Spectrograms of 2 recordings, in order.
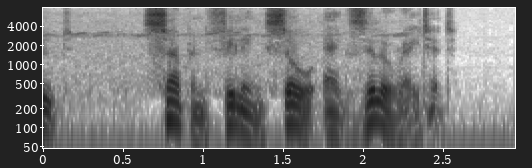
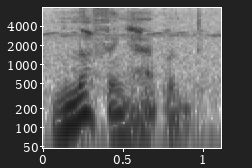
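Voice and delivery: usual speaking voice

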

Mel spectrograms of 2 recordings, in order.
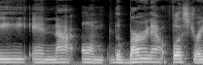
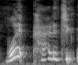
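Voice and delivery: high squeaky disbelief; retold shock at being found out; mock stunned surprise; 12 semitones higher than usual. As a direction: play the caught-out mom, pitched way up. Mom stunned son guessed visit.

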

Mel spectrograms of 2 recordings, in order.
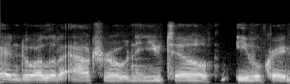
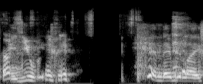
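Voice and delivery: usual speaking voice

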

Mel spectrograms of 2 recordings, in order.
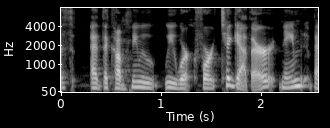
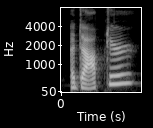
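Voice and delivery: unsure question; 8 semitones higher than usual. Real, not acted. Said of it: "was an early adapter".

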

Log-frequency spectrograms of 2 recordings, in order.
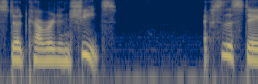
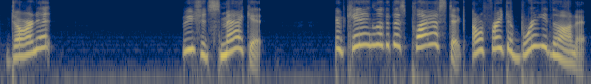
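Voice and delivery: put-on bright, much higher young woman; chatty tinkering girl, high; high-pitched girl voice; 6 semitones higher than usual. Dolores voiced backstage.

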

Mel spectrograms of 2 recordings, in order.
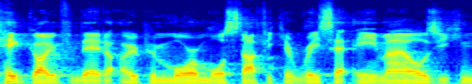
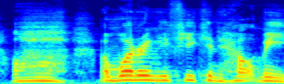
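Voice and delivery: high-pitched imitation of a flustered woman; stressed caller; 7 semitones higher than usual. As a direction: plead for help as a stressed mother. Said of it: "she's creating all this stress".

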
